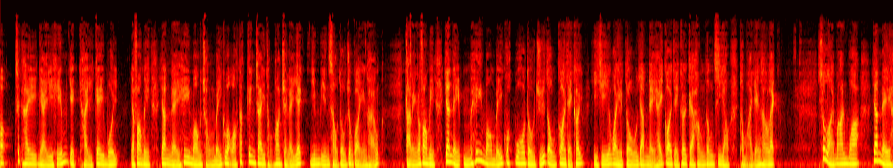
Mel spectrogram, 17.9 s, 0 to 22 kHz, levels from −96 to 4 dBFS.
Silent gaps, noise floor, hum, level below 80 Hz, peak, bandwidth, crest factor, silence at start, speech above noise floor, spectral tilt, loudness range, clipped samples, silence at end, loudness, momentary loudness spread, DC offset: none; -54 dBFS; none; -42 dBFS; -6 dBFS; 12.5 kHz; 18 dB; 0 s; 29 dB; -7 dB/octave; 2 LU; under 0.1%; 0 s; -26 LUFS; 5 LU; under 0.1%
